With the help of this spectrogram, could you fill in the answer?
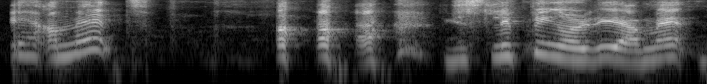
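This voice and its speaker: A woman's voice: high voice, animated, takes it slowly, a bit bright, no echo. A woman with a Malaysian accent teaching an informal online class as a lecturer, speaking colloquial Malaysian English mixed with Malay words and particles like lah. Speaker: university lecturer. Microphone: computer video-call mic.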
